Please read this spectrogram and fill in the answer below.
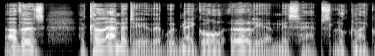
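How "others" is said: ordinary delivery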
